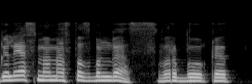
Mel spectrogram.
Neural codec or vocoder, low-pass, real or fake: codec, 16 kHz, 6 kbps, DAC; 7.2 kHz; fake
